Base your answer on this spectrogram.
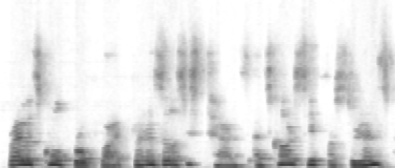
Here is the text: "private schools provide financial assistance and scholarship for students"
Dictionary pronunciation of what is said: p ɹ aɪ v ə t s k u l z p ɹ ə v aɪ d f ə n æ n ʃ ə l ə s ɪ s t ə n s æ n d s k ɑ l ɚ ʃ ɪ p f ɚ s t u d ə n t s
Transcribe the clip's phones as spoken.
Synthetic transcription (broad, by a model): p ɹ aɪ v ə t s k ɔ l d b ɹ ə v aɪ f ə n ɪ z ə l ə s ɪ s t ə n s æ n s k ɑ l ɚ s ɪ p f ɚ s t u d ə n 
